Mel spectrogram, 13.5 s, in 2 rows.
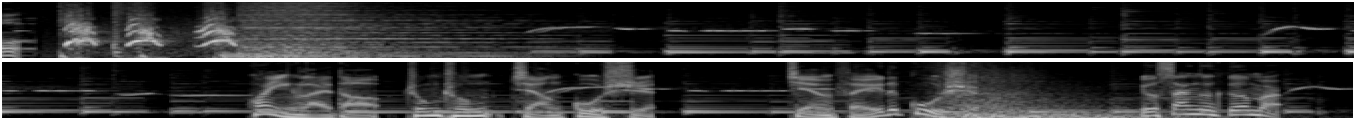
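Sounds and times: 
speech: 0:00.0 - 0:00.4, 0:08.0 - 0:10.0, 0:10.7 - 0:13.3
dog barking: 0:00.3 - 0:01.3
bright whistled melody with steady backing rhythm: 0:02.1 - 0:11.3, 0:12.9 - 0:13.4.

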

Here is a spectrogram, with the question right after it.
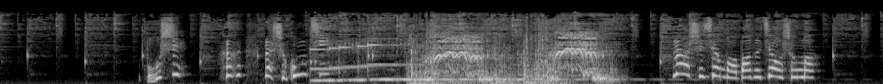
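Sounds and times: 
speech: 0:01.5 - 0:05.0, 0:06.9 - 0:08.3
horse whinnying: 0:04.0 - 0:06.6.

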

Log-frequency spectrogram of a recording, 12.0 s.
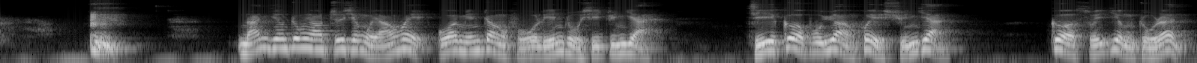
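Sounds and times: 
speech: 0:00.9 - 0:01.3, 0:02.4 - 0:06.6, 0:07.5 - 0:09.6, 0:10.5 - 0:11.9
man coughing: 0:00.9 - 0:01.4.

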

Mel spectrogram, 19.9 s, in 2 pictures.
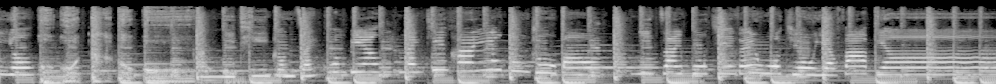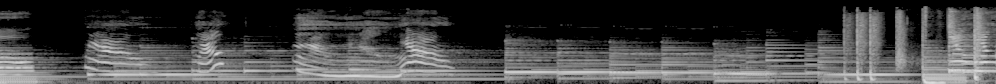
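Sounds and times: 
musical backing: 0:00.0 - 0:19.9
voice imitating a cat meowing: 0:10.8 - 0:12.3, 0:12.9 - 0:14.7.

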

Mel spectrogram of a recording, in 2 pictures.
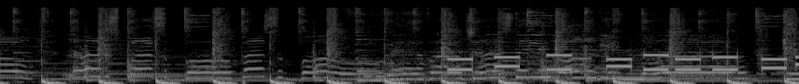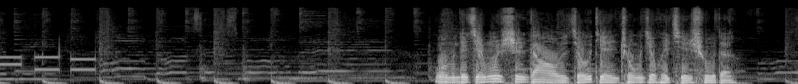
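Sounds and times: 
telephone being dialed: 0:04.5 - 0:09.0
speech: 0:12.4 - 0:15.5.

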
